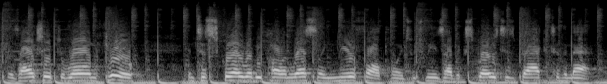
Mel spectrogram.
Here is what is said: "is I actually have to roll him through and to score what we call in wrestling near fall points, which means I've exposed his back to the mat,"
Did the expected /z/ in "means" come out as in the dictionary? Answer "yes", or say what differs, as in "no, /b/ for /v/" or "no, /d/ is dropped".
yes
